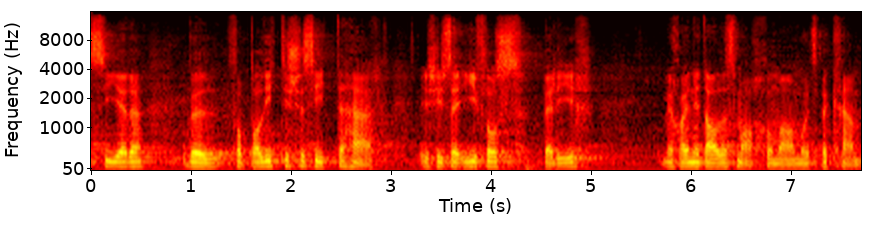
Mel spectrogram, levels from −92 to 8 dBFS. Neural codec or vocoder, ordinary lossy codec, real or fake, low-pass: none; AAC, 48 kbps; real; 14.4 kHz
